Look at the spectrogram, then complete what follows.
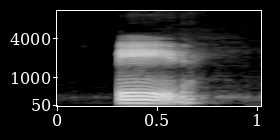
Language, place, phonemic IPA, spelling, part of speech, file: Hindi, Delhi, /peːɽ/, पेड़, noun, LL-Q1568 (hin)-पेड़.wav
- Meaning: 1. tree, shrub, plant 2. a lump, round mass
